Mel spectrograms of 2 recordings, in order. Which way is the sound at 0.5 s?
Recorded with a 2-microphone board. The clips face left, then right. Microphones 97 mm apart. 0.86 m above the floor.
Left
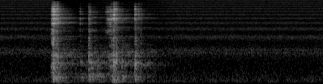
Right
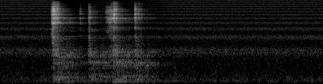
65° left (ahead or behind).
